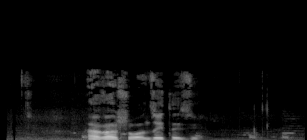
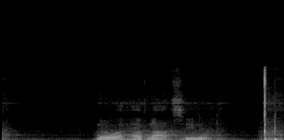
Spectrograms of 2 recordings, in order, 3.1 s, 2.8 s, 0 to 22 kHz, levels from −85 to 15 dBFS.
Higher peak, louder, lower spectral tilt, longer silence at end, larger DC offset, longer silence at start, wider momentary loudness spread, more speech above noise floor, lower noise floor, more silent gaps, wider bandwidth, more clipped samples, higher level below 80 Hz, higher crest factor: about the same, -2 dBFS vs -2 dBFS; first, -20 LUFS vs -32 LUFS; first, -7 dB/octave vs -5 dB/octave; first, 1.1 s vs 0 s; neither; first, 0.85 s vs 0.05 s; first, 23 LU vs 11 LU; second, 33 dB vs 38 dB; second, -53 dBFS vs -69 dBFS; neither; about the same, 11.5 kHz vs 11.5 kHz; neither; about the same, -66 dBFS vs -68 dBFS; second, 22 dB vs 32 dB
